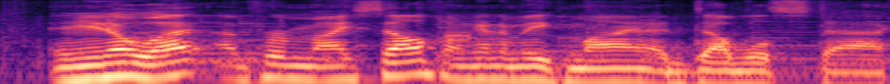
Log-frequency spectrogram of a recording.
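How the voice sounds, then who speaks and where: A man races through his words very fast while clear music plays behind him. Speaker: food challenge host. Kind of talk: casual vlog chat. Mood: playful mock disgust. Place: studio. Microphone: lapel.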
